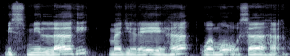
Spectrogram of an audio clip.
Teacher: Imalah itu adalah kondisi di mana suatu huruf berharokat fathah, namun kita membacanya condong ke arah kasroh ya. Jadi suara bunyinya itu seperti huruf e ya.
